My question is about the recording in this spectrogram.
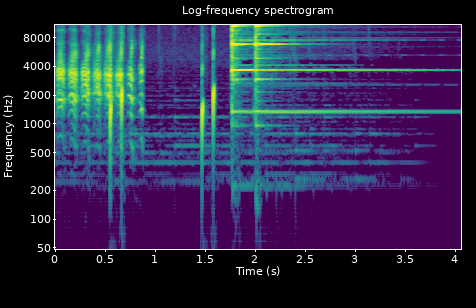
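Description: Background music with a quick even beat stops about a second in. Then come two quick clicks and a bright bell chime struck twice, which rings on and slowly fades out: the click-and-notification-bell effect of a 'like and subscribe' button animation.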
